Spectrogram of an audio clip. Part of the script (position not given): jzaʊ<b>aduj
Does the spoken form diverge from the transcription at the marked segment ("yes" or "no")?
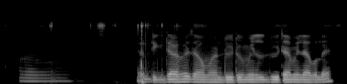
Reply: yes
